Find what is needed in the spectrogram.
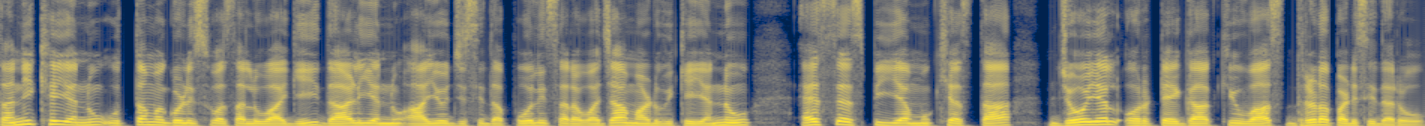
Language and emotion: Kannada, neutral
